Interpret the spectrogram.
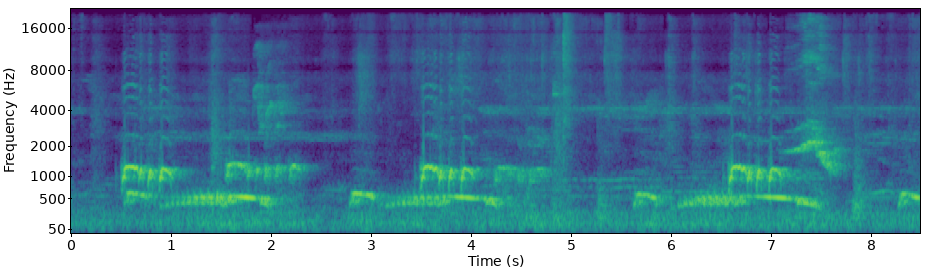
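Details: Local zebra dove lure song, vigorous and repeated: three phrases each open with a short clipped note and a rippling high trill, then fall into a long, lower sustained coo, one phrase about every three seconds. Faint rustling and clicks sound between phrases.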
